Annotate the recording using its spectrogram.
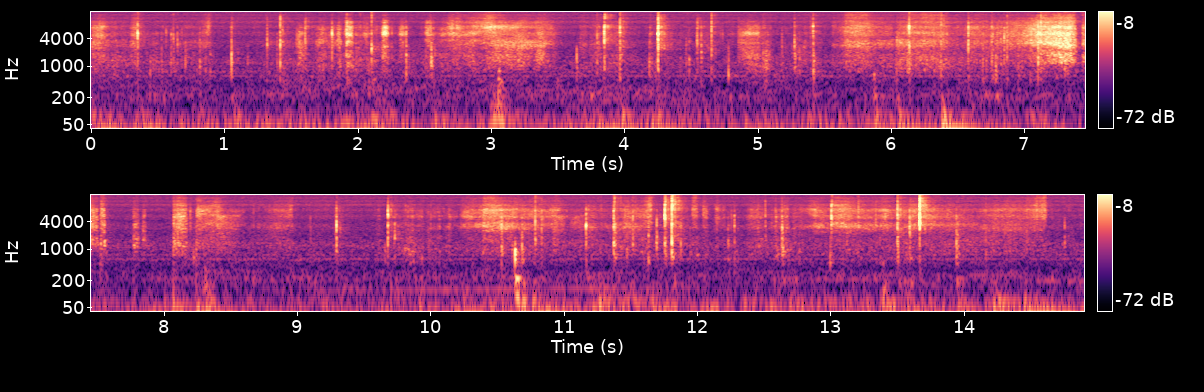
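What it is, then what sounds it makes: Paper hardcover library book. An open hardcover library book lies on a table while a hand flattens its paper pages and turns several of them with fingertips and long nails. Soft papery rustles, light scratches and small taps run throughout, with a brighter crinkly swish of a page turning around the middle.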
